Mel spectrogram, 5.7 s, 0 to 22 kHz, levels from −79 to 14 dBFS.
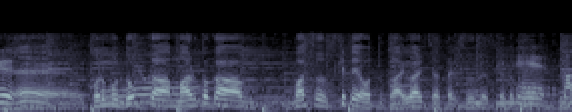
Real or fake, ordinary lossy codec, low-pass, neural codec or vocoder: real; none; 7.2 kHz; none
